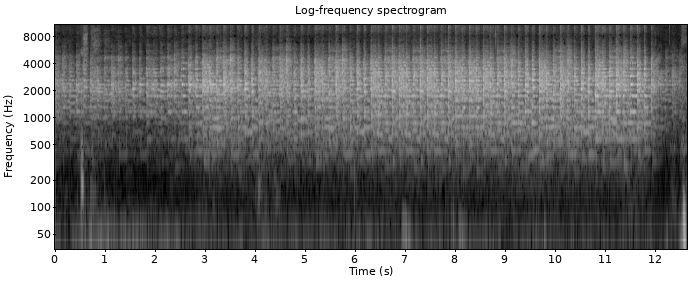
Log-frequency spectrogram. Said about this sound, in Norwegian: Det høres ut som noen har tatt noe opp på en Walkman, og så spiller de det av på en annen Walkman gjennom telefonen din.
